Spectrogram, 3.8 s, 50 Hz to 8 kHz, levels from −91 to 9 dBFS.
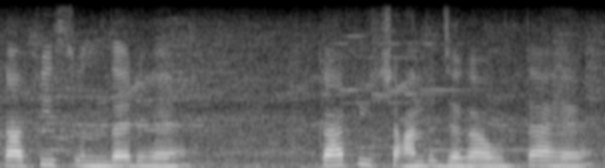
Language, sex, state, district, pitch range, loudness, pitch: Hindi, female, Jharkhand, Deoghar, 200-230 Hz, -18 LUFS, 215 Hz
